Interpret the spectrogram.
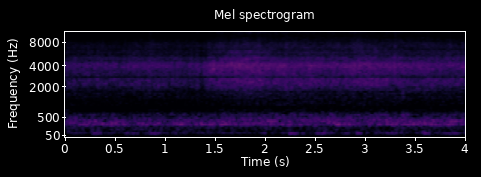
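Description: Diced onion and tomato paste sizzling steadily in a hot stainless steel pot around a piece of venison shoulder as they brown lightly. The sound is an even frying hiss with no distinct knocks.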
